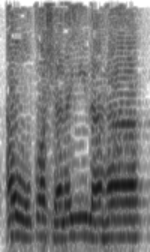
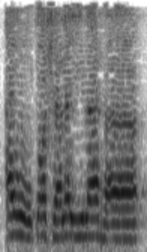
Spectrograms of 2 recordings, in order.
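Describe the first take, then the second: No difference in how they are said.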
